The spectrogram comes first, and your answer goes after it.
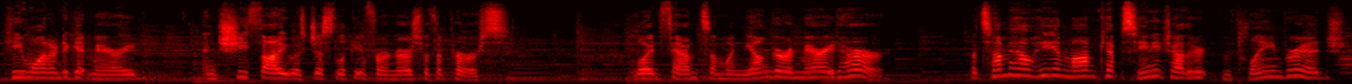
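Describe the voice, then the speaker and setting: A woman's voice: a little high, normal speed, vocal fry, music in the background. A woman narrating her own documentary in a wry, dry storytelling manner.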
